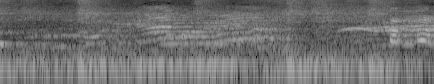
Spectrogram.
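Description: Dance music with a steady drumbeat, with several audience voices whooping and calling over it.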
